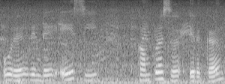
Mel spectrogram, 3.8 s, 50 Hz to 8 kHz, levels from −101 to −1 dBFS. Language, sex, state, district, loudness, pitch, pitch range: Tamil, female, Tamil Nadu, Chennai, -16 LUFS, 180 Hz, 155-195 Hz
